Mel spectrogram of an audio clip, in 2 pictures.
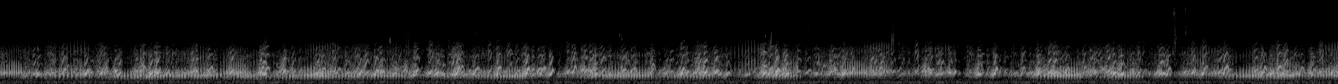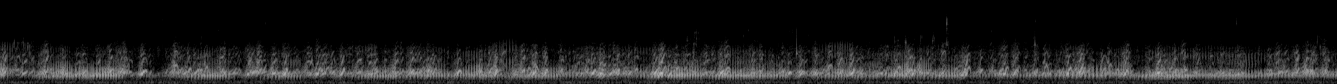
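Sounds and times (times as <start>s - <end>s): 
moor frog chorus gurgling: 0.0s - 26.7s.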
